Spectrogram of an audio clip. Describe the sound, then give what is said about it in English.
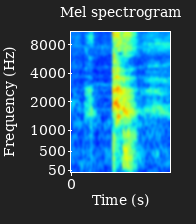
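A single harsh cough bursts out after a brief quiet breath, loud and raspy for a moment before fading into low background hiss. “Now I'm coughing again.”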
